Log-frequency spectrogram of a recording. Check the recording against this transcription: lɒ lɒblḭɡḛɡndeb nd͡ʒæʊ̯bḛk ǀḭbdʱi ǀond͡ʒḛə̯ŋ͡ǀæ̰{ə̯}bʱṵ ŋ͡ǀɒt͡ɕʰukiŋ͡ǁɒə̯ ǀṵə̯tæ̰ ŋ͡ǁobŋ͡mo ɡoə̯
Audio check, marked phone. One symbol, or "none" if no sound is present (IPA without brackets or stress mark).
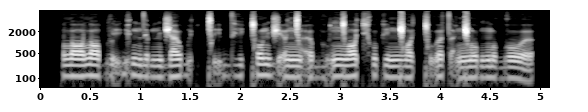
ə̯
